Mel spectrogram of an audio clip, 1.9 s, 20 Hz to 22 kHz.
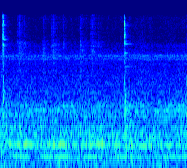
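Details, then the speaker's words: Ameritron ALS-1300 solid-state HF amp with Gigavac GH3 vacuum relay mod (~6 ms switching), full power out, mic near relays, K3 in semi break-in at 41 wpm; faint quick crisp clicks over quiet hum, relays switching normally. "and I'm not on qsk I don't know if you can hear the can you hear the initial relays come up that's that's semi breing at 41 words a"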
